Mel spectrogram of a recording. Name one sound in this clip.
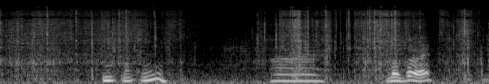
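A middle-aged man hums and murmurs with pleasure close by.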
